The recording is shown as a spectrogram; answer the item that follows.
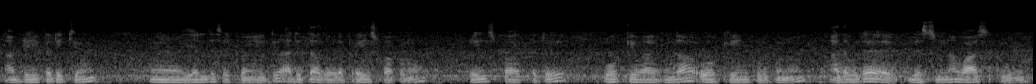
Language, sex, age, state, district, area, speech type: Tamil, male, 18-30, Tamil Nadu, Tirunelveli, rural, spontaneous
